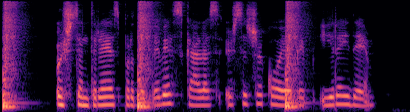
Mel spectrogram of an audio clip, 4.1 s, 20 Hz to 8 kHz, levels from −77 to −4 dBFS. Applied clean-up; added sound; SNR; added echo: none; Snare drum; 2 dB; none.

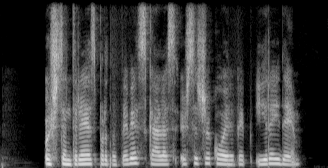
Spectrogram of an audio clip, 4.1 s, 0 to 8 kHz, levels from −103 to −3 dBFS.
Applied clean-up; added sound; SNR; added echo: neural mask model DeepFilterNet 3.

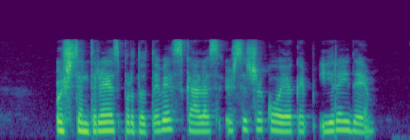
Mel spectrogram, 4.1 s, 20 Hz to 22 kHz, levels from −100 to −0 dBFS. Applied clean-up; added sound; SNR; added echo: none; none; none; none.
